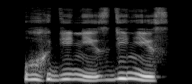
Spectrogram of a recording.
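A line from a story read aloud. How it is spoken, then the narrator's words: Sobbing repetition. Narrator (Russian): повторяла она, всхлипывая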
